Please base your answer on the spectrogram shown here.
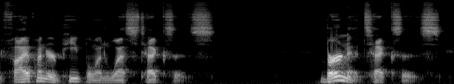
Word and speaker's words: Burnet: Burnet, Texas. It is not pronounced Burnett like how it is spelled.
